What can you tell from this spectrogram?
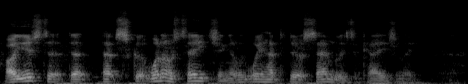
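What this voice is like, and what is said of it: Norfolk English accent. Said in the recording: “I have a Norfolk accent, mainly because other people tell me I have”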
